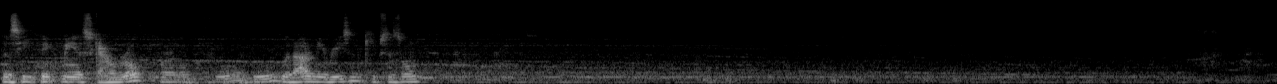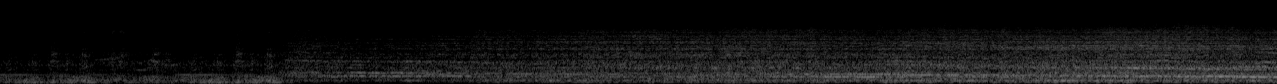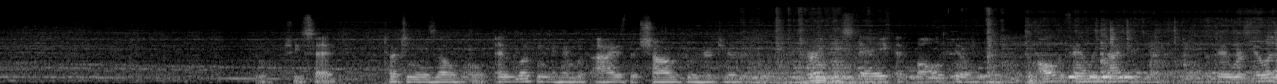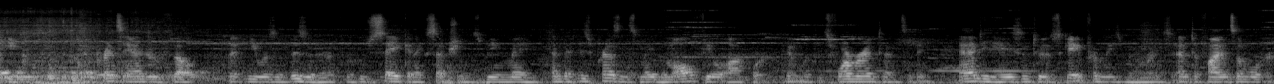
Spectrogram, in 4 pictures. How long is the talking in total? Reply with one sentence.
You can hear the talking for 27 seconds altogether.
